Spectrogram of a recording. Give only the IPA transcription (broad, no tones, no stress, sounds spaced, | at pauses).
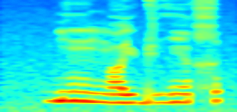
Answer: ɡ ũ ŋ ɒ j ɖʱ ĩ χ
